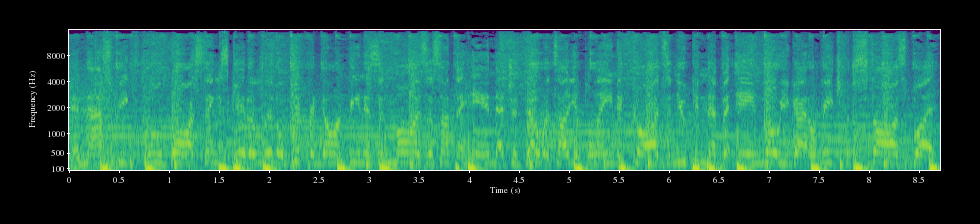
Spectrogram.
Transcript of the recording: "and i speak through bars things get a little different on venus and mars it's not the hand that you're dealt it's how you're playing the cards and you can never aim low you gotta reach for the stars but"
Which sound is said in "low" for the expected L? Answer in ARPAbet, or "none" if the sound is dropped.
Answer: N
